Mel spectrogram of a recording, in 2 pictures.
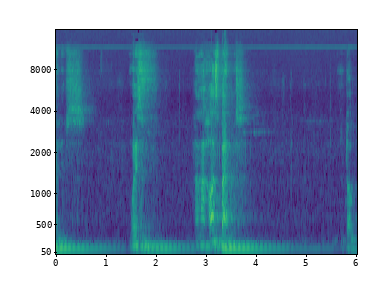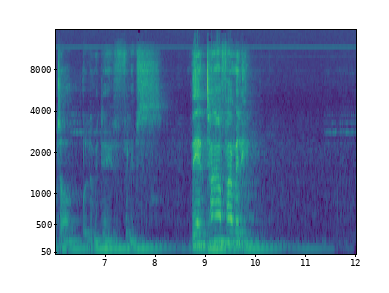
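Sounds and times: public-address system hum: 0.0s - 12.0s
amplified man's voice: 1.5s - 4.1s, 5.7s - 10.3s.

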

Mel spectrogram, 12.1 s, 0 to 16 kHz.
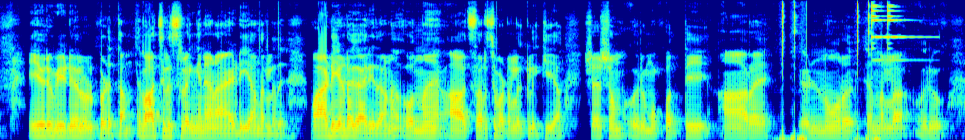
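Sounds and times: man talking: 0.4s - 12.0s
high ringing chime: 10.8s - 11.8s.

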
